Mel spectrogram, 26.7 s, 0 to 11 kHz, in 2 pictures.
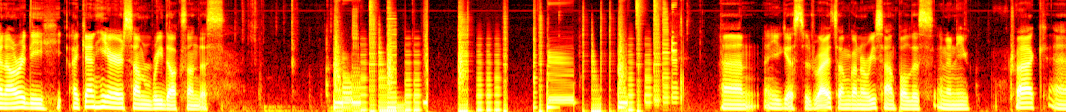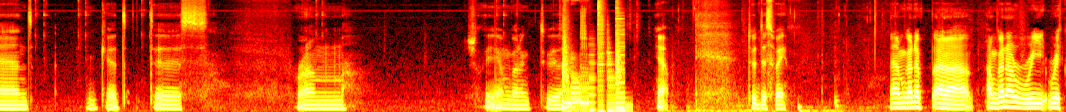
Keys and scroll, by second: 0.3 super+f, 1.6-4.1 typing, 3.6 Return, 8.5 space, 12.0 super+t, 20.3 space.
